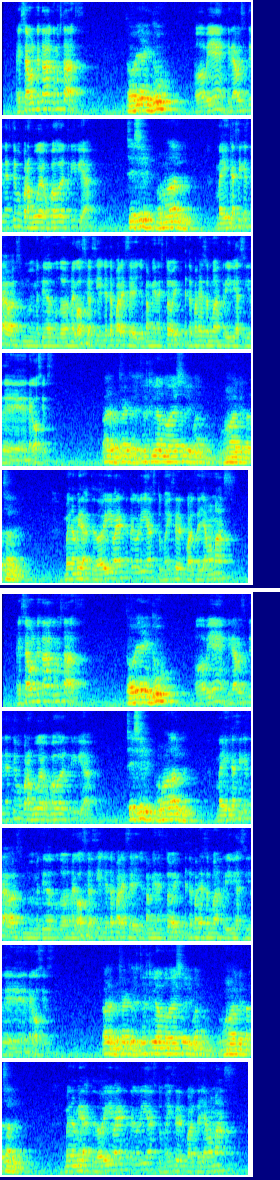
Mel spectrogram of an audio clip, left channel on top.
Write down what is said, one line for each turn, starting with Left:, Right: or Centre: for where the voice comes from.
Left: Hey Saúl, ¿qué tal? ¿Cómo estás?
Right: ¿Todo bien? ¿Y tú?
Left: Todo bien, quería ver si tenías tiempo para un, jugue- un juego de trivia.
Right: Sí, sí, vamos a darle.
Left: Me dijiste así que estabas muy metido en el mundo de los negocios, así que ¿qué te parece? Yo también estoy. ¿Qué te parece hacer una trivia así de negocios?
Right: Dale, perfecto. Estoy estudiando eso y bueno, vamos a ver qué tal sale.
Left: Bueno, mira, te doy varias categorías, tú me dices cuál te llama más.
